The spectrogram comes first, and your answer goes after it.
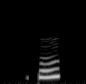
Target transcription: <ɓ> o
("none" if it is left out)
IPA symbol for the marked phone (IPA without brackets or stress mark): p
